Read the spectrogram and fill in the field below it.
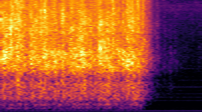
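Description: Audience applause at the opening session of a public health institutes' annual meeting, a dense round of clapping from a large hall that stops abruptly after about a second and a half.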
